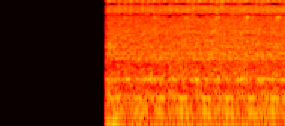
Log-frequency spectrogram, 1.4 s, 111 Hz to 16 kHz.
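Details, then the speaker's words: 2010 Toyota Corolla with flashing check engine light, shaking and unable to exceed 40 mph; idle is uneven with a lumpy stumble. Scan-tool misfire counters and a scope capture confirm a misfire on cylinder 3. "you can see the engine shaking see that shaking misfiring whoa there it is it's really plain to see"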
